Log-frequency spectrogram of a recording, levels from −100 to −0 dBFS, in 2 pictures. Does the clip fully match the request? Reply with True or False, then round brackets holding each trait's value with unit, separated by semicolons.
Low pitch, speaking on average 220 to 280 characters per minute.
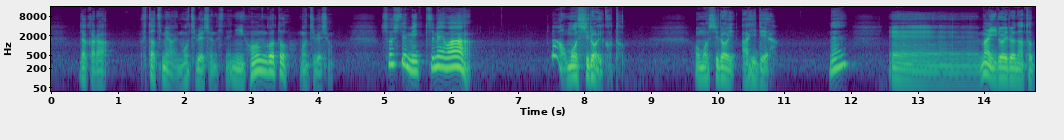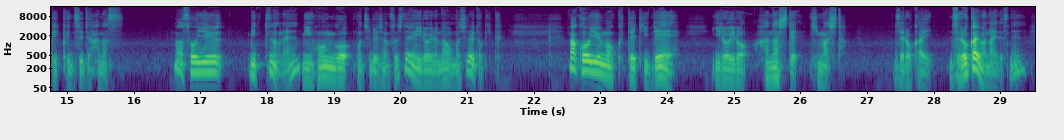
True (110 Hz; 260 characters per minute)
